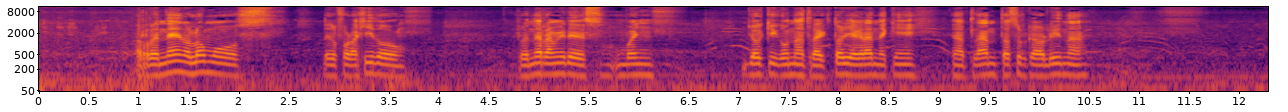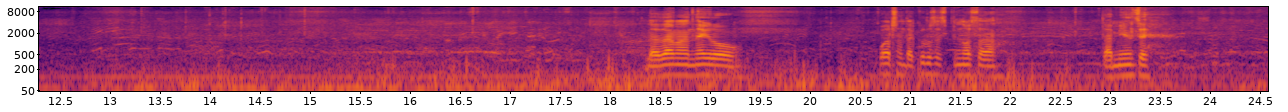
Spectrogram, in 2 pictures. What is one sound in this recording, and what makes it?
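A man talks loudly close by, outdoors.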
